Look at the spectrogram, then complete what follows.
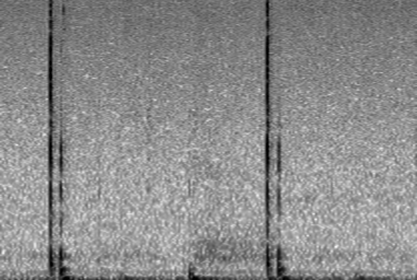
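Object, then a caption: Plastic laptop keyboard keys. Fingertips tap the plastic chiclet keys of a black laptop keyboard resting on a desk. Four short, quiet clicks come in two close pairs, each dying away almost at once, with a soft low thump between them and a faint low hum underneath.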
